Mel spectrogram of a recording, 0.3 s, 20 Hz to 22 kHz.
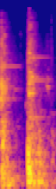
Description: Minecraft Version Minecraft Version latest Latest Release | Latest Snapshot latest / assets / minecraft / sounds / block / iron_door / close3.ogg Compare With Compare With Latest Release | Latest Snapshot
